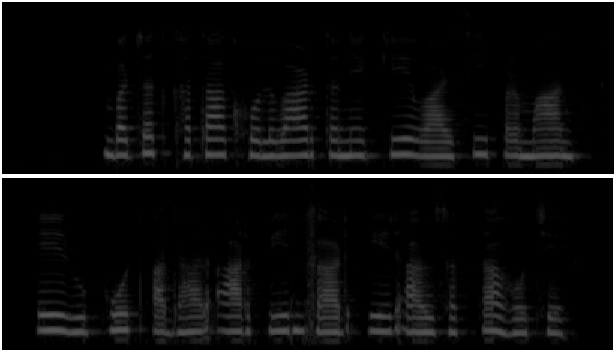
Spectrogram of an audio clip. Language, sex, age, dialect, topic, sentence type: Magahi, female, 25-30, Northeastern/Surjapuri, banking, statement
